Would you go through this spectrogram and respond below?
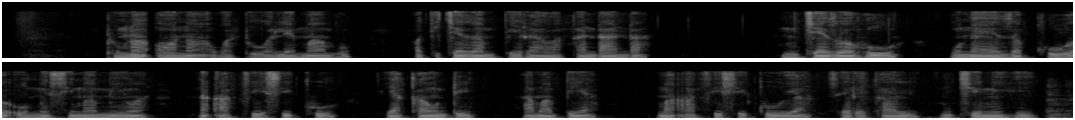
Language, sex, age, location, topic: Swahili, female, 25-35, Kisumu, education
